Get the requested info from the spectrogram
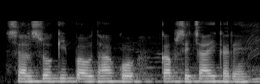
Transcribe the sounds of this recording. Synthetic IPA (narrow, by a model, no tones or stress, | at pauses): səɾsõkipɐʊd̪ʱakokɐbsɪt͡ʃaːikəɾẽː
